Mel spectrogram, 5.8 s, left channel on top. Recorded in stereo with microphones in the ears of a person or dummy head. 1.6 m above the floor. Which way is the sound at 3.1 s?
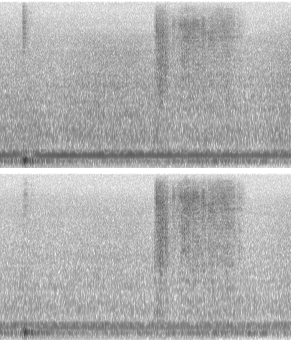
10° right (ahead or behind).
